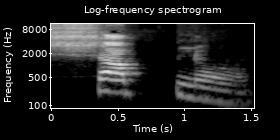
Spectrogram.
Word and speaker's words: স্বপ্ন: যা না আসলেও তাই স্বপ্ন স্বপ্ন বফালা যদি প্রথম অক্ষরের সাথে থাকে তাহলে বফালার উচ্চারণ হয় না বফালার উচ্চারণ হয় না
